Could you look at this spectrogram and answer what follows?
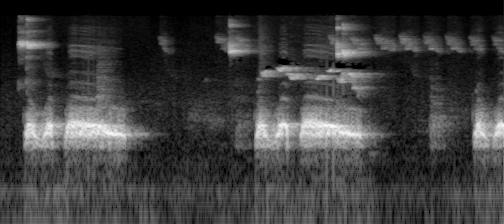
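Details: Spotted dove singing keenly, played to stimulate young doves to sing: low cooing phrases of two short notes and a long croon, with thin high chirps and twitters of small birds behind.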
